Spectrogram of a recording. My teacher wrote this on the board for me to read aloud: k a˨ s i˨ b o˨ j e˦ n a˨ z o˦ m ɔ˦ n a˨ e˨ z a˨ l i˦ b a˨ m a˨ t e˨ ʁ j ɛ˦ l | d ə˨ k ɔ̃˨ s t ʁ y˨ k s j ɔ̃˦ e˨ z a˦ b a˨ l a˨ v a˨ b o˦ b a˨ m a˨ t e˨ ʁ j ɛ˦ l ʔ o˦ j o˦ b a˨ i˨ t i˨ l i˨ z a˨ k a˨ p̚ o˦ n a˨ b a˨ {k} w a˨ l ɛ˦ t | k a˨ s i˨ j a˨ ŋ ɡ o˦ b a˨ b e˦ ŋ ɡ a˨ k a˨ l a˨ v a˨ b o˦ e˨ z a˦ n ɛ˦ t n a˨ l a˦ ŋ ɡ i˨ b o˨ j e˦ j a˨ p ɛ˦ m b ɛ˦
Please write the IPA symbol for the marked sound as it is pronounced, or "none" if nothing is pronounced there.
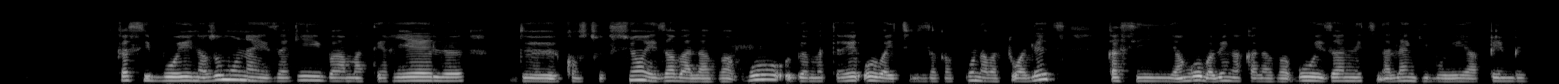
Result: t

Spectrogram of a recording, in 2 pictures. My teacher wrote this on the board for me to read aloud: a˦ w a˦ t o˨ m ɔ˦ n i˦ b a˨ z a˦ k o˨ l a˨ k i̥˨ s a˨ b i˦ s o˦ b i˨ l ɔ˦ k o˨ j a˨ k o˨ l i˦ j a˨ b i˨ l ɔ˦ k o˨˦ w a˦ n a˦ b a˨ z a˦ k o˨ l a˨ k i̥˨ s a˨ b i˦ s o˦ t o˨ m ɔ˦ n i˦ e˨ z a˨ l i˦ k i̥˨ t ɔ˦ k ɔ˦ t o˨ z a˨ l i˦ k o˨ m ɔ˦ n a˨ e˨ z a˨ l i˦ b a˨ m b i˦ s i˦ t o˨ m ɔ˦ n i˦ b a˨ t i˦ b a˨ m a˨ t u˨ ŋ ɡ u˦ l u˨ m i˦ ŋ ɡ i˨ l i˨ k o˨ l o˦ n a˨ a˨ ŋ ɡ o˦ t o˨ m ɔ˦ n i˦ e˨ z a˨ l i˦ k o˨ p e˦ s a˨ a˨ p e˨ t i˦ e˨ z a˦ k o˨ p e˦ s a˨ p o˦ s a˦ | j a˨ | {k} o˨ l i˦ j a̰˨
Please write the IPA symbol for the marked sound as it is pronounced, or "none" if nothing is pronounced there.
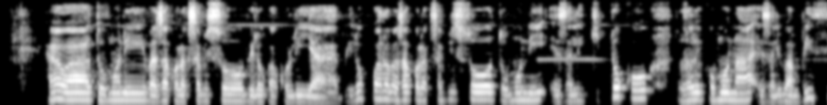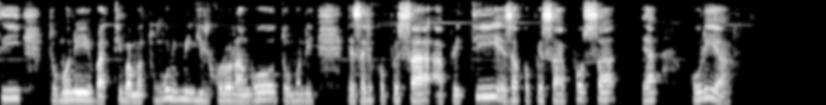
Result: k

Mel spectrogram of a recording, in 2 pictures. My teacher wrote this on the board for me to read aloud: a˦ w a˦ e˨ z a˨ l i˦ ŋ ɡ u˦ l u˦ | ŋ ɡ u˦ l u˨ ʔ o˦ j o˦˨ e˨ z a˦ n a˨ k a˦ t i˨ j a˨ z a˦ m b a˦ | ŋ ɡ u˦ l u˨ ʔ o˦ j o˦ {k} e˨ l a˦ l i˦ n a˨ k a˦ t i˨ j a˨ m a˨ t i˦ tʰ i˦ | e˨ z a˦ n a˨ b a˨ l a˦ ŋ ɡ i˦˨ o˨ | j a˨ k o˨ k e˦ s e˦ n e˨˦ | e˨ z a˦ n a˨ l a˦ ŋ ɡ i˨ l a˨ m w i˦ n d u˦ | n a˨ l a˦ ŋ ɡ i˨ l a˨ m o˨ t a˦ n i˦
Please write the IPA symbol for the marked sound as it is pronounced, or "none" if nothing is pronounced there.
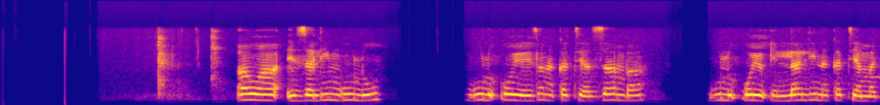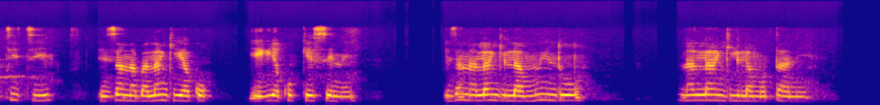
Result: ʔ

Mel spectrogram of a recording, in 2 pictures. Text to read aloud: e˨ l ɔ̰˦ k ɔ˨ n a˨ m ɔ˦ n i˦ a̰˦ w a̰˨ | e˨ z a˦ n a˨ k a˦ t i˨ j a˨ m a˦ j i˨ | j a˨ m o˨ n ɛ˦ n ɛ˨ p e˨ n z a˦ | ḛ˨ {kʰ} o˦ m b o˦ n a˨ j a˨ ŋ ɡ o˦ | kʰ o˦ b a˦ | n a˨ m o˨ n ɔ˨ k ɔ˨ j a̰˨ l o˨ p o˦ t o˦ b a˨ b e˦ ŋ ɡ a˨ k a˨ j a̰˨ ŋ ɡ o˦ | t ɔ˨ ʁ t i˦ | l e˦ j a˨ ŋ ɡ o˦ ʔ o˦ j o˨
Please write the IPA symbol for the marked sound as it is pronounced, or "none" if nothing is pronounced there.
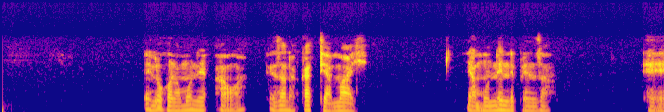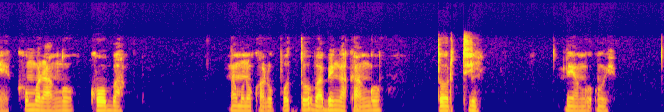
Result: kʰ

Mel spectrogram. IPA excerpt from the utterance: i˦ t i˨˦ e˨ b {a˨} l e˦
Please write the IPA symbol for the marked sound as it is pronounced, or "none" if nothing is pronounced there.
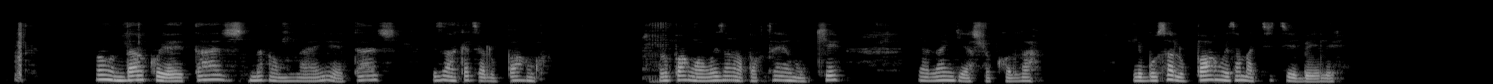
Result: e˨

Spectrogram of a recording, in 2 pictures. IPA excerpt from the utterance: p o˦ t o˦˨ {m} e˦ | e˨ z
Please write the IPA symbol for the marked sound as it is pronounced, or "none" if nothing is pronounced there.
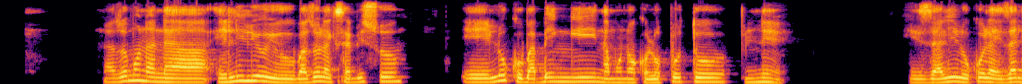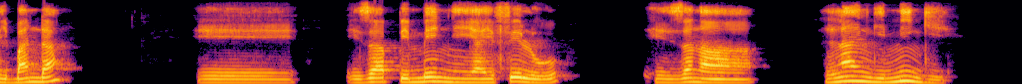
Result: n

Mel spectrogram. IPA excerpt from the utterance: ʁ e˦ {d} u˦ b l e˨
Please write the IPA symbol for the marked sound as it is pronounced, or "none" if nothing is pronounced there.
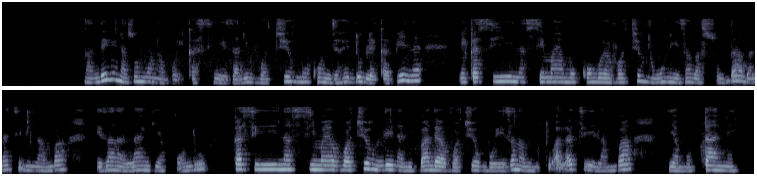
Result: d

